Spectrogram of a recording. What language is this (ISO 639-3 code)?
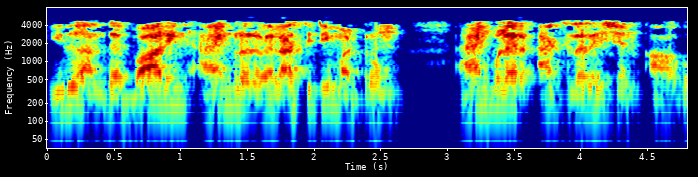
tam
